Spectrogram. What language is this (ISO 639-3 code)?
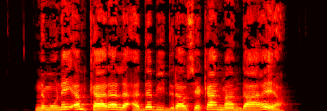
ckb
